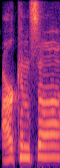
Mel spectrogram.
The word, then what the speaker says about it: Arkansas: real problem that uh kansas and arkansas aren't pronounced the same-ish why isn't it our kansas yep anyway uh next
